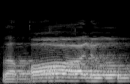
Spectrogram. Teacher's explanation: ഖാഫിനും അലിഫിനും തഫ്ഖീം കൊടുക്കണം. ദീർഘാക്ഷരമായ അലിഫിലും തഫ്ഖീം കൊടുത്ത് തടിപ്പിച്ചുച്ചരിക്കുക.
